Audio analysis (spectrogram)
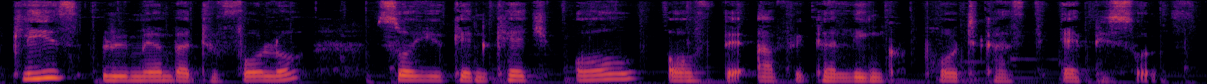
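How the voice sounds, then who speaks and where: A man's voice: a little high, moderate pace, dark tone, slightly rough, faint music behind. A man presenting a podcast, reading a scripted sign-off to listeners. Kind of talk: scripted outro narration.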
